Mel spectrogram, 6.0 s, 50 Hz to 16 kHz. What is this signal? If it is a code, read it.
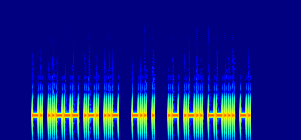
Morse code, heard as a keyed tone, about 30 wpm, 700 Hz. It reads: N2RU DE AL7N
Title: USA Callsign DE Callsign - 4 Characters - 30wpm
